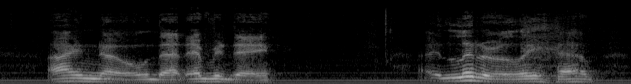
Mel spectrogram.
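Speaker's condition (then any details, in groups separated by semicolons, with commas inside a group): ALS; slow speech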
